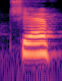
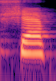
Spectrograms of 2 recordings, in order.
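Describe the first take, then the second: First: The word begins with a 'ch' sound. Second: The word begins with an 'sh' sound. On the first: The speaker calls it wrong. "नहीं तो आप चेफ पढ़ सकते हैं" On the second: The speaker calls it right. "इसको शेफ पढ़ेंगे"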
